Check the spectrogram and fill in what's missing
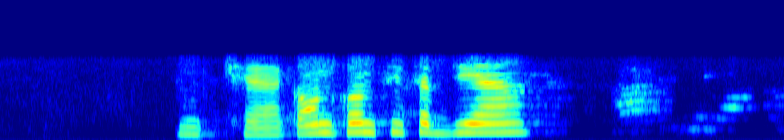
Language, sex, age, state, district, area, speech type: Hindi, female, 60+, Uttar Pradesh, Sitapur, rural, conversation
